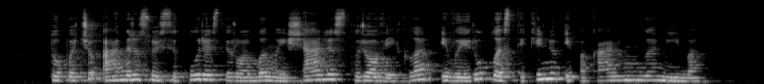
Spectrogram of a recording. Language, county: Lithuanian, Vilnius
